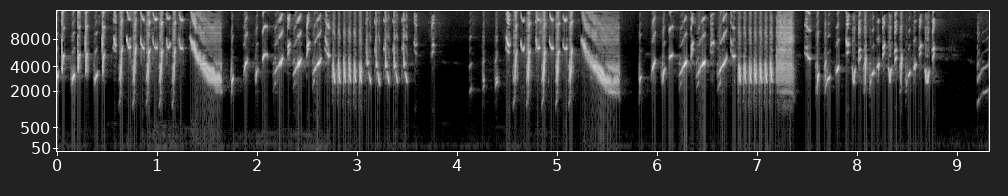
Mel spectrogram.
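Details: A pair of goldfinches singing: rapid, continuous high twittering with fast trills, buzzy rattles and quick downward-sweeping notes, in two long bursts separated by brief pauses; no other sounds.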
